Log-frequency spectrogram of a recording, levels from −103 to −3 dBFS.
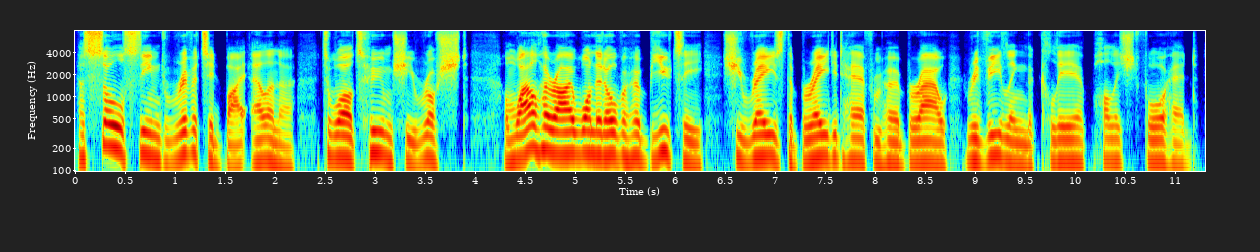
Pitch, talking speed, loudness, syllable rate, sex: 135 Hz, 165 wpm, -19 LUFS, 4.9 syllables/s, male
